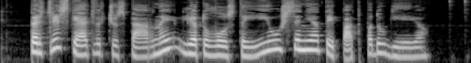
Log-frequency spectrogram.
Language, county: Lithuanian, Panevėžys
